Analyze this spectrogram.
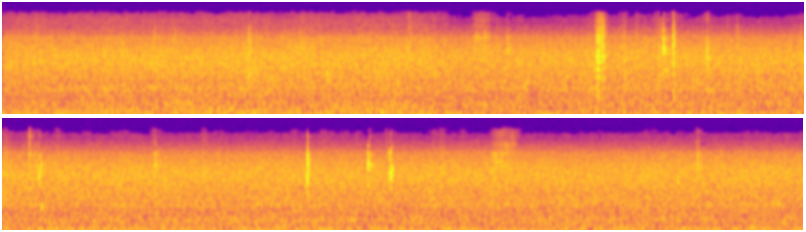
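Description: Steady rush of a fast-flowing river, with a few faint clicks scattered through it.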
